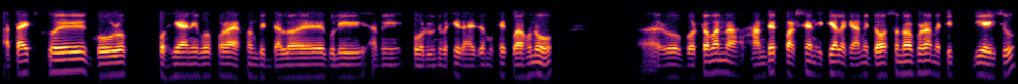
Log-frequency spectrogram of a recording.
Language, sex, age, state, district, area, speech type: Assamese, male, 45-60, Assam, Dhemaji, rural, conversation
